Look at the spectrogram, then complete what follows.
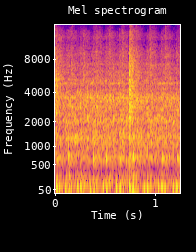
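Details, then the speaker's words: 1953 John Deere 40 tractor after sitting for years, choked, throttle slightly up, new rotor, warming up: slow, lumpy, stumbling chuffing at idle before it dies; engine faltering before stalling. "that ain't good. Well, it died."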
